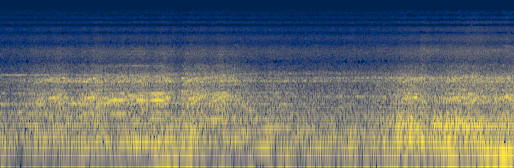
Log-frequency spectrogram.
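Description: Quiet low rumbling background noise that swells about a second in and again near the end, as a person lying on floor blankets rolls onto her side.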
